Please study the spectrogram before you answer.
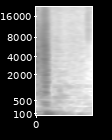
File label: dirt jump; teardown ps5 windows xbox series xs gamerip 2022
